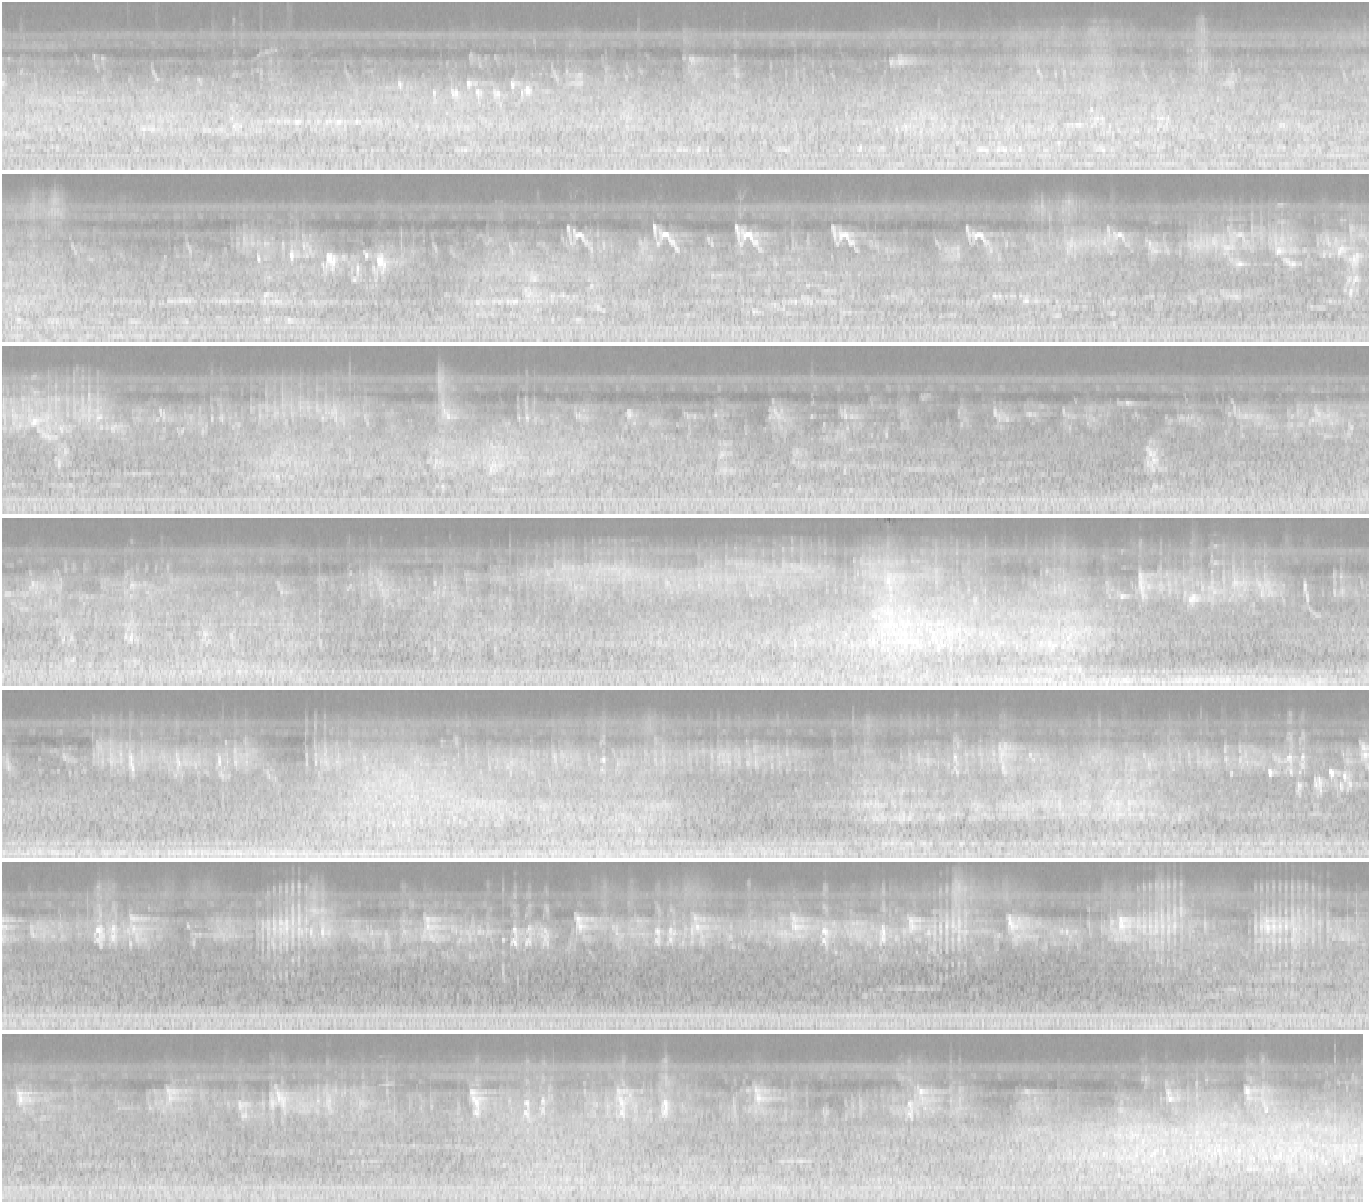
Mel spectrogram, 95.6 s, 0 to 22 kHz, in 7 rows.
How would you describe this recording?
Birdsong, Traffic Sound, Small village, Crowing sound, Zoom H2n MS +XY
